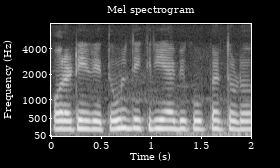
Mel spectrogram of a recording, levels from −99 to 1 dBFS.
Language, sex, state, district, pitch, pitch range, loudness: Marwari, female, Rajasthan, Nagaur, 220 Hz, 215-230 Hz, -13 LUFS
